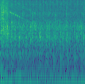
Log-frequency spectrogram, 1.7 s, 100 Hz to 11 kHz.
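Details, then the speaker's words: 1993 Volkswagen T4 after starter motor replacement: engine catches immediately and settles into an even idle with no grinding or whirring; old starter made weird noises, likely not spinning fast enough. Starting now normal. "right guys so as you could hear the car starts fast without any noise before this starter was making some weird noises because probably this one was not putting the enough RPMs necessary for the engine to start easy"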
